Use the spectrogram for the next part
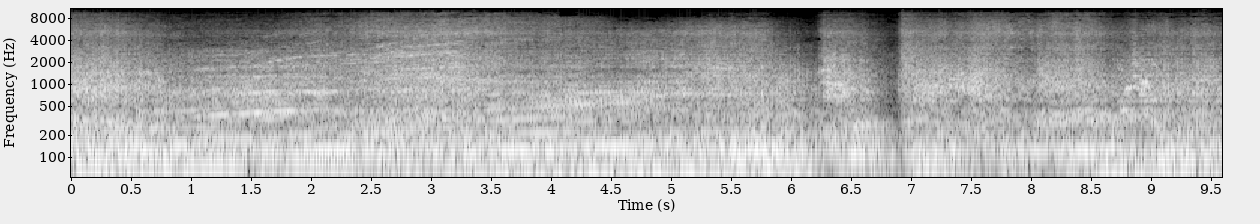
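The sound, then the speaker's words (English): A heavy black armored vehicle's engine in a film scene roars loud, rumbling and revving steadily for several seconds, then cuts out abruptly for a moment before surging back. No one speaks. “I was on the edge of my seat when this vehicle came out. Black tank.”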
